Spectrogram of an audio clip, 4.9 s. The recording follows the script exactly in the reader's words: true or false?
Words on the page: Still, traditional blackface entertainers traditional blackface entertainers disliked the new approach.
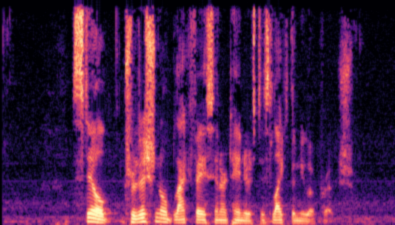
false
